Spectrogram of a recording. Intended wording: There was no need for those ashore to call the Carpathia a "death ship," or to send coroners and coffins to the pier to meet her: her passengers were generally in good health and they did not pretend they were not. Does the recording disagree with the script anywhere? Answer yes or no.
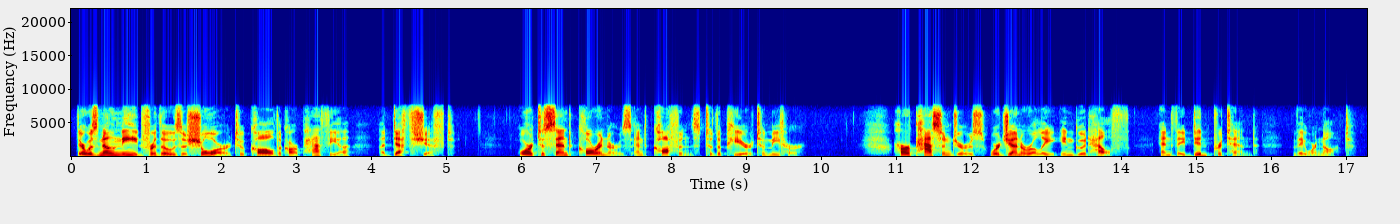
yes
